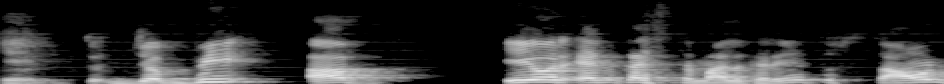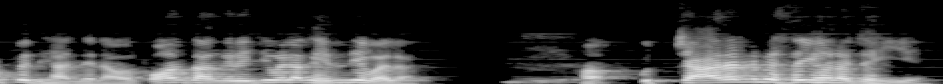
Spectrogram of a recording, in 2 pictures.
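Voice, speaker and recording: Guy teaching english grammar, keeps asking the class questions, high voice, kinda muffled sound. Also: lively intonation. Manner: quizzes students with constant questions; drawls out example sentences slowly.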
